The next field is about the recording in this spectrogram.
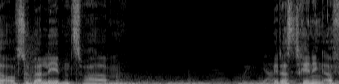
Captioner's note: quiet, gloomy sounds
